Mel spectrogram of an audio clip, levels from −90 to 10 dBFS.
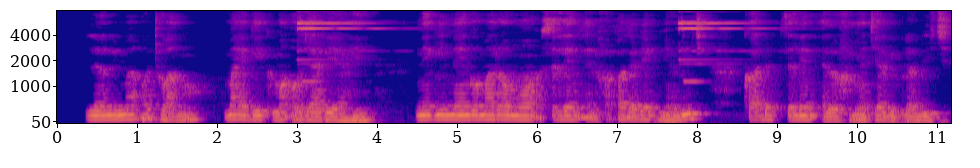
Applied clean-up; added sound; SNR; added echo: none; Bell; 7 dB; reverberation time 0.6 s.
